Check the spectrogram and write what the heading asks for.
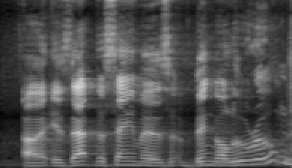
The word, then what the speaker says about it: Bengaluru: Is that the same as Bengaluru?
